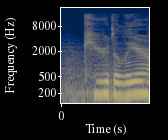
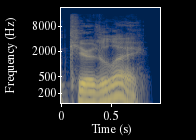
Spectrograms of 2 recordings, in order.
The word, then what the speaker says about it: Keir Dullea: There were other actors in there too, like Keir Dillier, the star of 2001, Space Odyssey. Keir Dullea. Am I saying the name right? – I am Keir Dullea.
